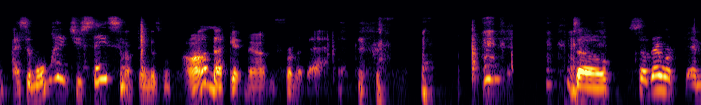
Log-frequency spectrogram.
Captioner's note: both laugh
